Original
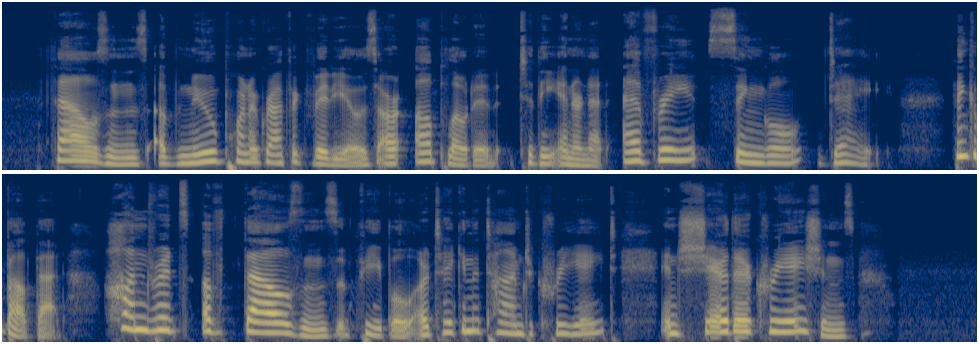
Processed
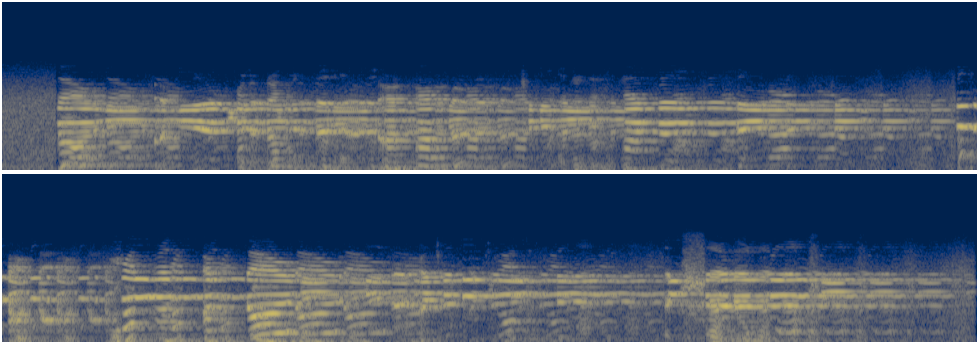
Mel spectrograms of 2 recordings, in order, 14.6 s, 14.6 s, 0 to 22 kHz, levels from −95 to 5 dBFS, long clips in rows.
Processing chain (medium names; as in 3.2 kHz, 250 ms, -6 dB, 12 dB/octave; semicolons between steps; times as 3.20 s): expander on every frequency bin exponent 2; high-pass 110 Hz 12 dB/octave; waveshaping leveller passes 1; added noise violet -47 dBFS; ring modulator 1.7 kHz; feedback delay 361 ms, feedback 32%, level -14 dB; reverberation RT60 0.60 s, pre-delay 7 ms, DRR 5.5 dB; mistuned SSB -320 Hz 200–2200 Hz; level flattener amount 50%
